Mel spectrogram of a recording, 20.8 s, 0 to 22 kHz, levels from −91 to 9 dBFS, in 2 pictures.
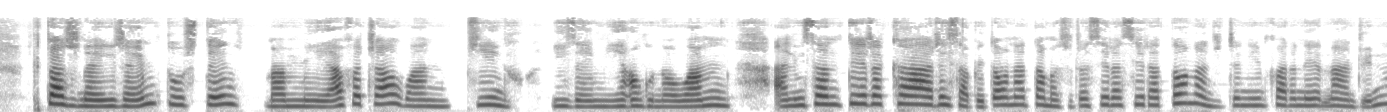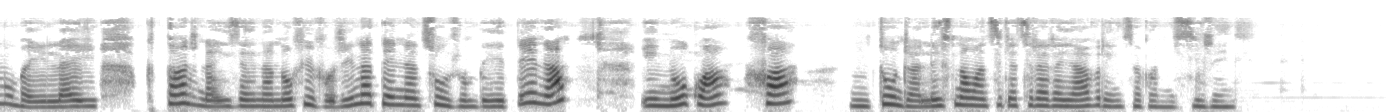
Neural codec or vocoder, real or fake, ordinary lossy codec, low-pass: codec, 44.1 kHz, 7.8 kbps, DAC; fake; MP3, 48 kbps; 19.8 kHz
